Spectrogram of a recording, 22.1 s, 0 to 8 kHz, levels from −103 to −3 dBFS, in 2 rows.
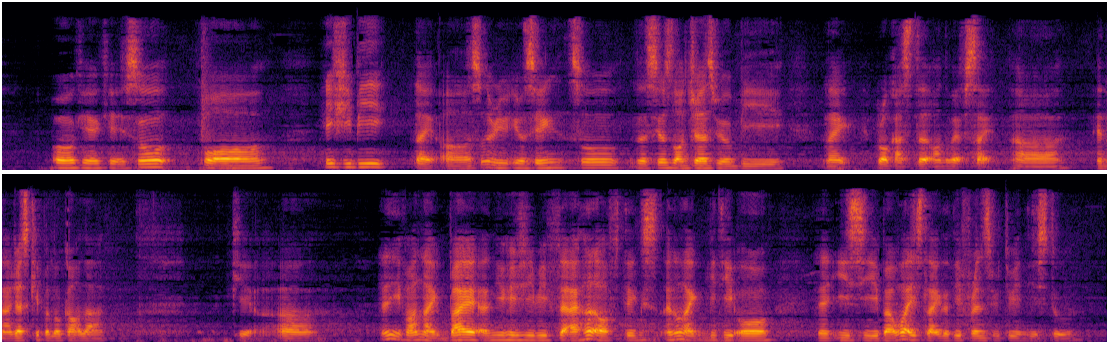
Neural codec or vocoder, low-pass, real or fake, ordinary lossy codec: none; 7.2 kHz; real; AAC, 32 kbps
